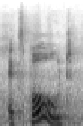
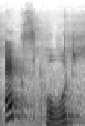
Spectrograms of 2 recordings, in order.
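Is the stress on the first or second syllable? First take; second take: second; first. First: The stress is on the second syllable. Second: The stress is on the first syllable.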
